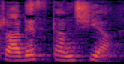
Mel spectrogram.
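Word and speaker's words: Tradescantia: বহুমুখী আবর্তন দেখা যায় ট্রাডেসকানসিয়া ট্রাডেসকানসিয়া ঠিক আছে নামটা মনে রাখবা উচ্চারণটা এভাবে করবা ট্রাডেস কানসিয়া ঠিক আছে তাহলে পারবা ট্রাডেসকানসিয়া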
